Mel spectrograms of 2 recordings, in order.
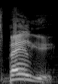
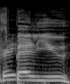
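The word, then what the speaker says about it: Baillieu: Some people struggle knowing how to pronounce his name, right? So here's a technique. Knock, knock. – Who's there? – Chris Ballylou. – Chris Ballylou who? – Yes, the former rower and chair of sports.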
